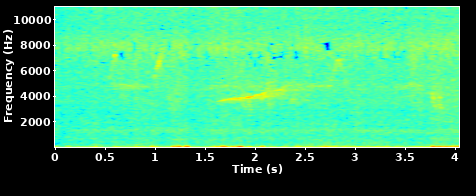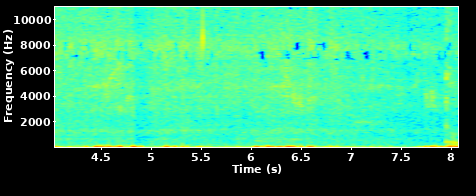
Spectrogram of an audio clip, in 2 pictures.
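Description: Wind buffeting the microphone in uneven gusts, with a faint bird call rising briefly about two seconds in.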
